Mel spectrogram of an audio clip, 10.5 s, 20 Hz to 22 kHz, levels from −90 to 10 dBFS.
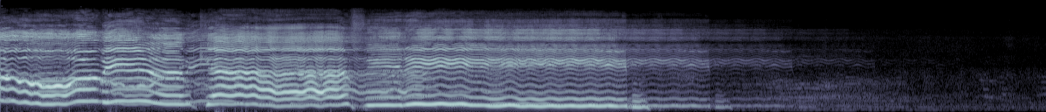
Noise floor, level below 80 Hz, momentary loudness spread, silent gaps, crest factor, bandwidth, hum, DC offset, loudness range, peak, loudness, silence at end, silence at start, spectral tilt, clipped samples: -63 dBFS; -72 dBFS; 12 LU; none; 14 dB; 15.5 kHz; none; under 0.1%; 12 LU; 0 dBFS; -12 LUFS; 3.25 s; 0 s; -0.5 dB/octave; under 0.1%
